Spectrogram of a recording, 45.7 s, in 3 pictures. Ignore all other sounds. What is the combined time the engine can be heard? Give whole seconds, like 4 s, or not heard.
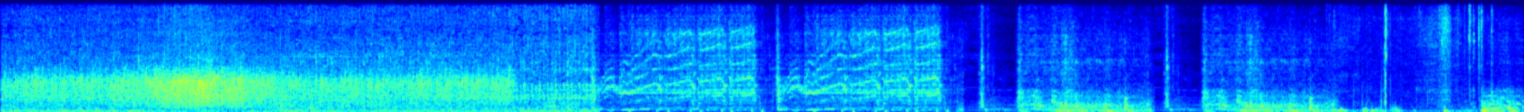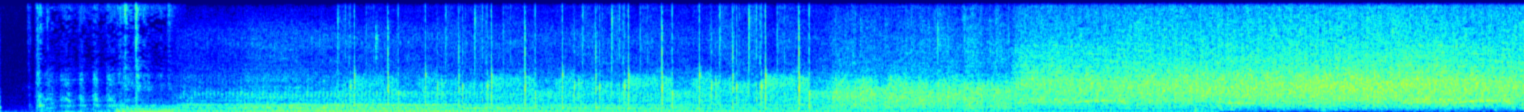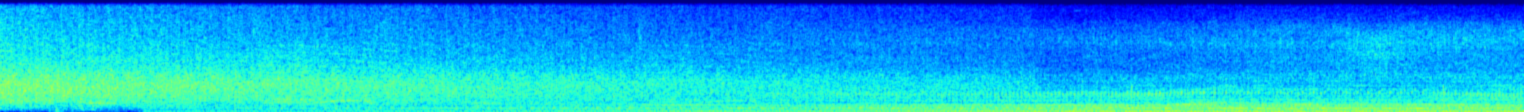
41 s.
